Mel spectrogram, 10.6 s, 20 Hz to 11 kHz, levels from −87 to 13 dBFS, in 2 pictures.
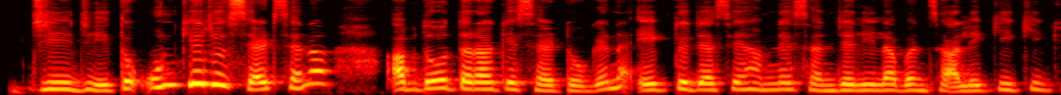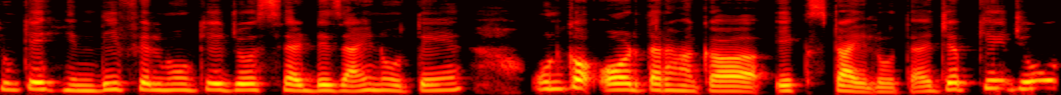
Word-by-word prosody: जी, 235 0 0
जी। 200 -2 0
तो 255 - +5
उनके 380 +10 +5
जो 400 -2 +7
सेट्स 235 -8 +1
हैं - - +2
ना, 435 0 +1 0.3
अब 230 - +5
2 255 +4 +5
तरह 240 -3 +4
के 235 0 -1
सेट 195 -5 -3
हो 180 - -3
गए 205 +5 -4
ना। 290 - -3
एक 210 +1 0
तो 240 - +2
जैसे 220 +1 0
हमने 230 -1 -4
संजय 205 -3 -2
लीला 200 +1 0
भंसाली 185 -3 -2
की 210 +3 -7
की 215 +3 -9
क्योंकि 220 +3 -3
हिंदी 200 +3 -4
फ़िल्मों 210 -2 -3
के 215 +2 0
जो 210 0 +2
सेट 205 -2 -2
डिज़ाइन 190 +1 -1
होते 190 -1 -5
हैं, 210 +2 -7 0.4
उनका 245 +3 +2
और 215 -3 +3
तरह 200 -3 0
का 170 - +4 0.2
एक 185 +1 -3
स्टाइल 165 -6 0
होता 150 +1 -7
है। 165 - -3
जबकि 230 +8 -3
जो 245 - +1
210 Hz, 250 wpm, -23 LUFS, 195-235 Hz, 0.4 s, जो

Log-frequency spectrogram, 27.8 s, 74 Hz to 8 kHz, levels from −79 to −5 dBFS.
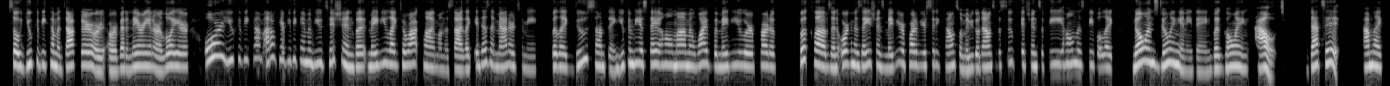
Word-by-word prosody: So, 235 -3 +3
you 225 +3 -2
could 275 0 -8
become 235 0 -1
a - - -3
doctor 230 +3 +5
or 175 -2 +1
or 175 -1 +1
a - - -7
veterinarian 215 +4 +1
or 185 -2 +2
a 170 - +1
lawyer, 215 +1 +1 0.3
or 360 +8 +3
you 310 -2 -3
could 315 -1 -13
become 280 - -6
I - - +4
don't 350 -2 -4
care 310 - -5
if - - -15
you 285 - -9
became 285 -3 -4
a 260 - -1
beautician, 255 -2 -3
but, 215 +1 +2
maybe 220 +2 0
you 265 - -3
like 245 -2 +3
to 235 -1 -3
rock 245 +2 +3
climb 210 -3 0
on 190 - -9
the 180 - -13
side, 185 0 +3
like, 190 0 -1
it 225 0 -2
doesn't 250 -3 -4
matter 220 +2 0
to 205 -1 -20
me, 185 -1 -11 0.3
but, 215 0 0
like, 200 -3 -2
do 265 +8 -2
something! 220 - -4
You 225 +4 -5
can 255 -1 -1
be 260 0 +1
a - - 0
stay-at-home 240 -1 -2
mom 235 0 +3
and 215 -1 -5
wife, 255 +1 +3
but 215 -1 -4
maybe 215 +2 -2
you 235 0 -7
were 220 -2 0
part 230 -1 +2
of 210 -1 -2 0.5
book 305 +2 +3
clubs 225 -5 +4
and 200 0 -1
organizations, 235 -1 -1
maybe 200 +5 -2
you're 255 -2 -1
part 240 0 +1
of 225 - -14
your 225 0 -4
city 230 -1 -9
council, 220 -1 -1
maybe 185 +2 -5
go 205 0 -1
down 210 +1 +3
to 225 - -18
the 230 - -10
soup 265 +4 -9
kitchen 230 -2 -4
to 220 - -9
feed 245 0 -3
homeless 250 -1 -4
people, 225 -5 -5
like, 205 -2 -2 0.4
no 240 +5 +7
one's 275 -5 +2
doing 245 +1 +1
anything, 165 -1 -7
but 195 0 -1
going 210 -1 -1 0.2
out! 195 -10 +7 0.5
That's 240 +3 +4
it. 275 - +2 0.5
I'm 215 +2 +5
like 215 -2 -1
225 Hz, 200 wpm, -24 LUFS, 210-250 Hz, 0.5 s, no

